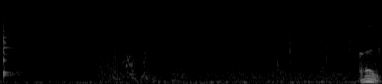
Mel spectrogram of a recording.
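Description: A fire crackles softly in a stove.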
